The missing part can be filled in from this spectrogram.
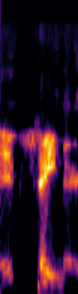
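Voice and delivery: radio announcer voice, intoning. Retelling greeting someone in an elevator: Big Voice Bob voice. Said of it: "the Big Voice Bob's voice".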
